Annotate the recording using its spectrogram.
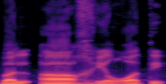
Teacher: خا کو موٹا ادا کریں گے, را کو موٹا ادا کریں گے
